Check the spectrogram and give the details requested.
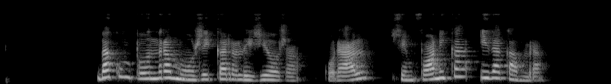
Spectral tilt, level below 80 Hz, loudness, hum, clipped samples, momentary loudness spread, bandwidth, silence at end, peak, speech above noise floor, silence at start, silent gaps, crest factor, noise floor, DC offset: -5.5 dB/octave; -80 dBFS; -25 LUFS; none; under 0.1%; 13 LU; 11.5 kHz; 0.7 s; -8 dBFS; over 65 dB; 0.95 s; none; 18 dB; under -90 dBFS; under 0.1%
